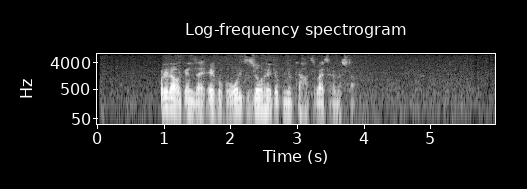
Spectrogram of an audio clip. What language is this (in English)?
Japanese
